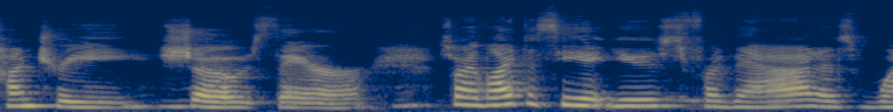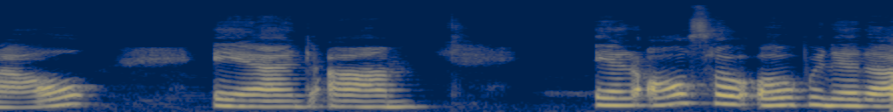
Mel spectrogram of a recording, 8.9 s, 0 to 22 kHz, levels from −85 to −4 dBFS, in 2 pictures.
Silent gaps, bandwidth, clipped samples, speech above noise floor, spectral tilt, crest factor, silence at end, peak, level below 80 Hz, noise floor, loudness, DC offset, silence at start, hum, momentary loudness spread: none; 14.5 kHz; under 0.1%; 35 dB; -5 dB/octave; 16 dB; 0 s; -14 dBFS; -76 dBFS; -65 dBFS; -30 LUFS; under 0.1%; 0 s; none; 10 LU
